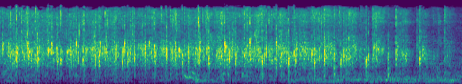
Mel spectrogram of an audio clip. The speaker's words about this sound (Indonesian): Tepuk tangan semua teman-teman sekalian untuk cinta kita bersama.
